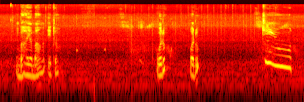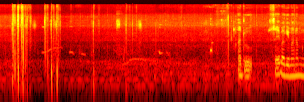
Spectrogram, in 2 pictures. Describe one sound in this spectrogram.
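A boy speaks close to a microphone in short, excited bursts.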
